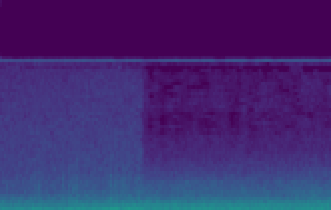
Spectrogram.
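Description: Steady, even background noise with no distinct sound in it; its tone changes about a second in, losing some low hum and high hiss.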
